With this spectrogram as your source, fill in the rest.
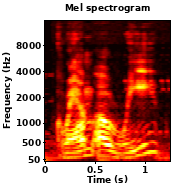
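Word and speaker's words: Gramarye: It's pronounced like Grammarly without the L. So the reason we've been pronouncing it grammar is because earlier in the game Apollo says gramari.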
